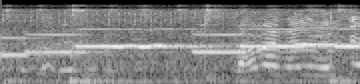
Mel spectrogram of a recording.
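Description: Traditional Javanese procession music: a wind melody of long held notes that step from pitch to pitch, over low drum beats. A voice calls or sings over it in the second half.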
